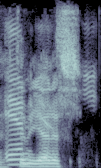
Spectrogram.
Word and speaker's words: Timianus: I pronounce it like I split it up into three syllables. – Right. – Tim, and then A-Y-E like I, yeah. – Or Tim A. – Yeah, Timianus. Timianus.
